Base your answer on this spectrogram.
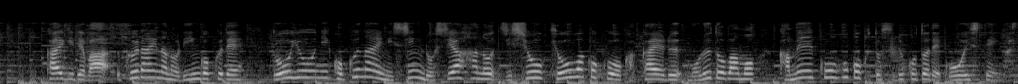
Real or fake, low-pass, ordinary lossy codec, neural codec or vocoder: real; 7.2 kHz; none; none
